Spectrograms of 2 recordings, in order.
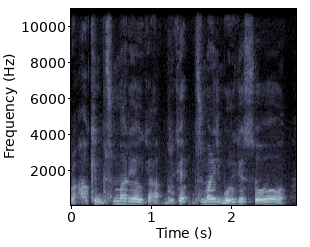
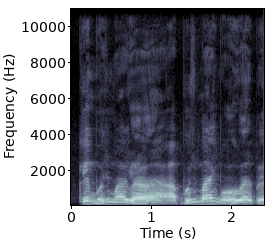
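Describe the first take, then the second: First: Rapid, high-pitched native Korean lilt; Korean people's intonation. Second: Loud, heavily exaggerated American-accented Korean. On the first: Shown as a demonstration. Speaker showing how everybody in Korea talks, quick Korean intonation. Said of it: "That's how Korean, that everybody talks". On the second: Speaker mocking how an American would say it, loud American accent. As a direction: ham up a clumsy American accent, much louder. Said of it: "American would be like".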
